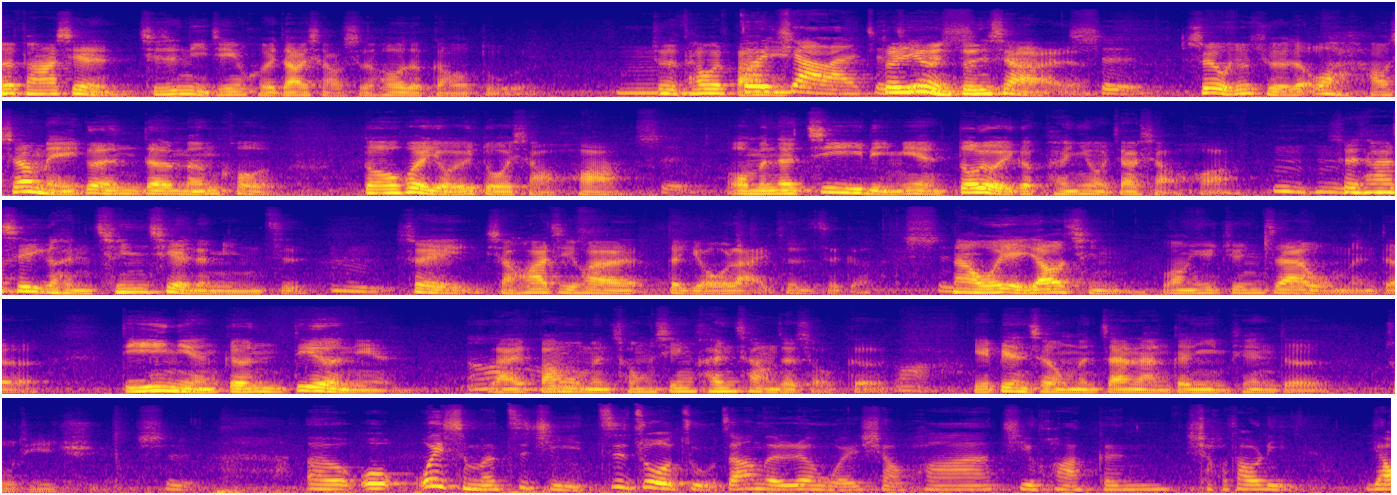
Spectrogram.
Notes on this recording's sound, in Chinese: 本集節目在「Sidoli Radio小島裡」現場錄製，並共同播出。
